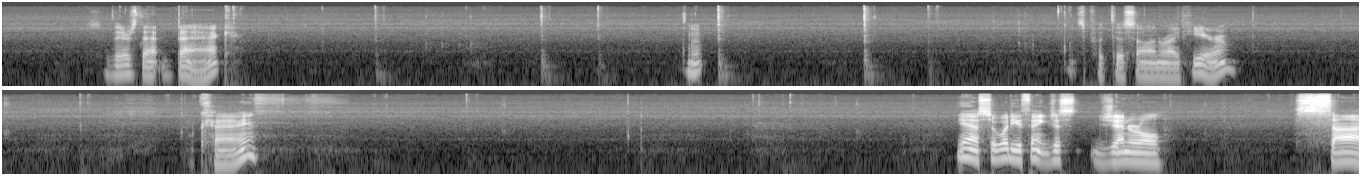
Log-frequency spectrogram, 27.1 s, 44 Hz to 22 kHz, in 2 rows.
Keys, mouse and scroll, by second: 1.4 scroll down 2, 2.3 z, 2.7 middle click, 3.8 KP_8, 4.2 middle click, 5.4 KP_3, 6.0 KP_5, 6.2 KP_8, 7.2 KP_5, 8.6 KP_3, 9.4 z, 9.8-10.3 scroll up 2, 10.3 shift+middle click, 11.6 click, 13.6-14.4 scroll down 3, 14.4 a, 14.7 middle click, 16.2 shift+middle click, 17.3 KP_5, 18.2 z, 18.6 scroll down 1, 19.0 middle click, 20.4 scroll up 1, 20.9 shift+middle click, 21.5 s, 22.1-22.5 scroll up 2, 22.8 shift+middle click, 23.4 scroll up 2, 23.8 middle click, 24.9 shift+middle click.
